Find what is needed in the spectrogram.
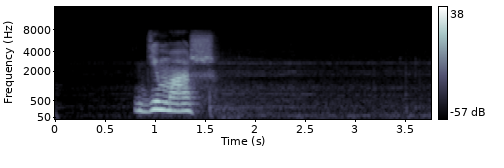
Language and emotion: Russian, neutral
